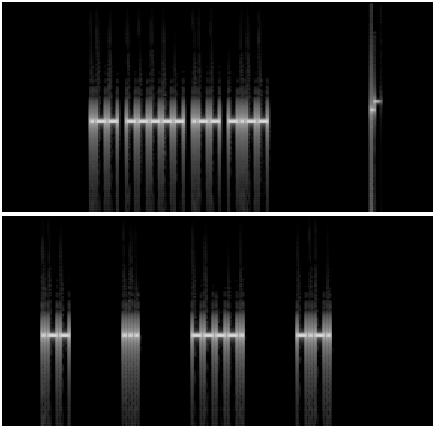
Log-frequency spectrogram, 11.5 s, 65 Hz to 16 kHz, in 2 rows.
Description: Morse code, heard as a keyed tone, about 32 wpm, spaced as for 16 wpm, 700 Hz. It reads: W0WY WS9C
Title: USA Call Signs - 4 Characters - 6x Character Spacing - 30wpm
